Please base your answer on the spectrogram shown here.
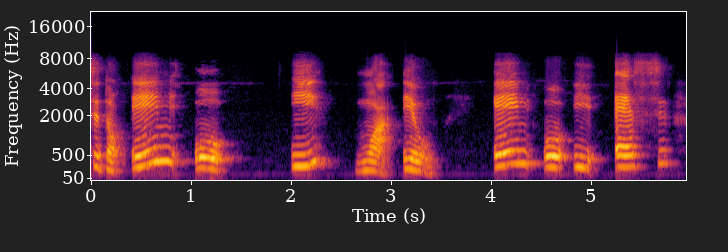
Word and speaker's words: mois: M-O-I-S, mas muitas palavras no final das palavras francesas, nas últimas letras, principalmente E, não são pronunciadas.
